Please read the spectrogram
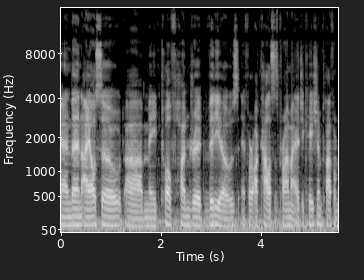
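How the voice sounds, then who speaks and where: The man's tone is bright and sharp. He keeps a moderate pace. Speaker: author and gamification designer. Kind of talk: casual vlog monologue. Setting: in a car while driving. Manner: halting, with stutters and restarts.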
